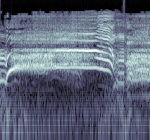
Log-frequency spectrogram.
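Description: A long, high-pitched scream held for about a second and a half, wavering just before it breaks off.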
